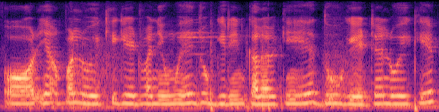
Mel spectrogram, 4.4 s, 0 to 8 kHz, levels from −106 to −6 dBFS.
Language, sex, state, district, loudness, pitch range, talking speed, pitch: Hindi, female, Haryana, Charkhi Dadri, -18 LUFS, 220-240 Hz, 260 wpm, 225 Hz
